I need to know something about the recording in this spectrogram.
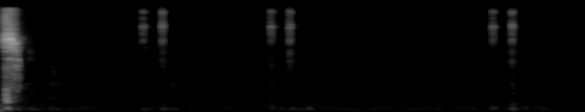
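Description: Three faint computer mouse clicks against near silence, each a quick double tick of button press and release, spaced unevenly over a few seconds.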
